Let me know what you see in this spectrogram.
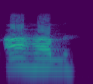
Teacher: আহাদে ডালগুলো আগে নিচের দিকে ধাবিত করতে হবে আহাদে কলকলা করতে হবে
